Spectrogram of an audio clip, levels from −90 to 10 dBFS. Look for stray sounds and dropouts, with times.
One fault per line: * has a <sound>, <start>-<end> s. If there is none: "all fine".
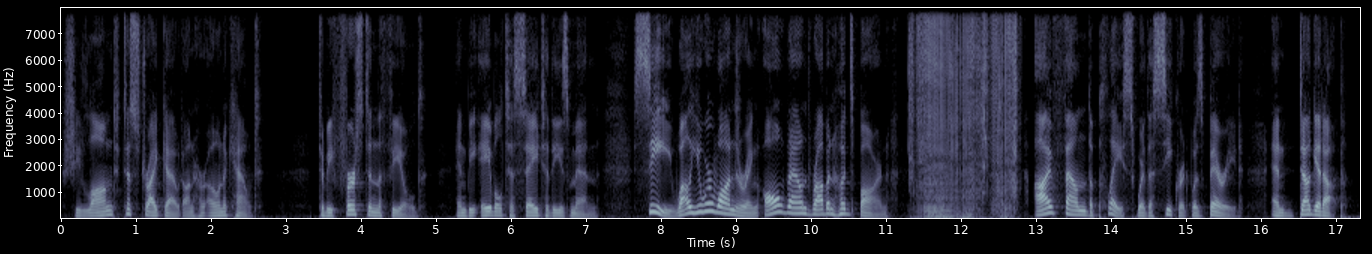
* has a squeak, 11.3-12.8 s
